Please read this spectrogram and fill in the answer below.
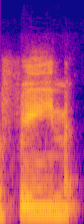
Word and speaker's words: feign: gh is silent uh for feign it technically it's eigh but that's because ei makes the a sound g is silent and you have n making that n sound um same with the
